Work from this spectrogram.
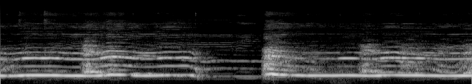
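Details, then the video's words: Tonka, an Alaskan Malamute, howls along to the hymn "What A Day That Will Be" in long, steady, mid-pitched notes, breaking briefly before rising into another drawn-out howl; owner felt he sensed her grief. "Malamute Sings What A Day That Will Be"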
